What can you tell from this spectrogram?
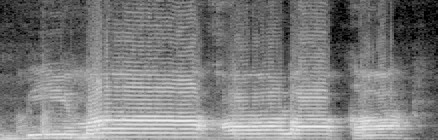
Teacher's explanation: Bi pendek, ma panjang.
